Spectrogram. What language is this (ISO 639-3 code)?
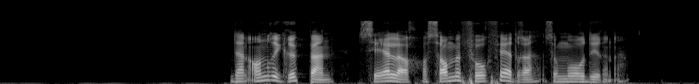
nor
